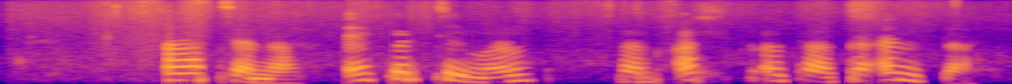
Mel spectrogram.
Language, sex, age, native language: Icelandic, female, 30-39, Icelandic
